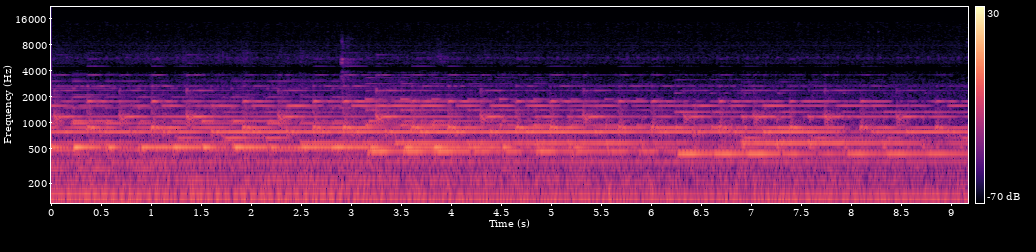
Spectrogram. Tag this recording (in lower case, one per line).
music
piano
